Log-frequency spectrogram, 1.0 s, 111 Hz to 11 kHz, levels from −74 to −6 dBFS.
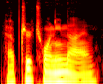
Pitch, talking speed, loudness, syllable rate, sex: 105 Hz, 175 wpm, -15 LUFS, 5.5 syllables/s, male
